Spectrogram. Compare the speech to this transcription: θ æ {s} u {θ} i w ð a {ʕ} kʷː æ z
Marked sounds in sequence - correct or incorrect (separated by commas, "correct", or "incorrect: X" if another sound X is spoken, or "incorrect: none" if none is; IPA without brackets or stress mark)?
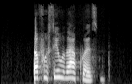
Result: incorrect: f, incorrect: s, correct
